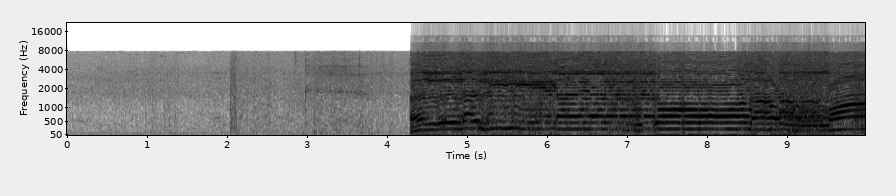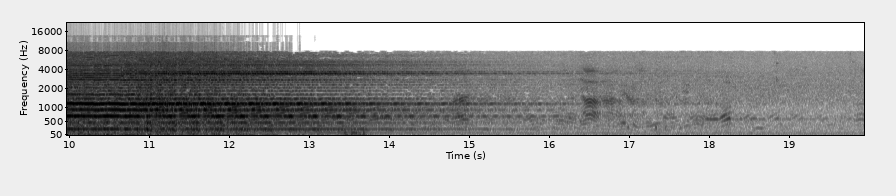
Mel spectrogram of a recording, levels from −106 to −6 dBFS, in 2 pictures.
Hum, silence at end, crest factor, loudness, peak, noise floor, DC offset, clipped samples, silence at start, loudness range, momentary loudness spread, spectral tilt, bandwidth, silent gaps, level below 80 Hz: none; 3.35 s; 6 dB; -3 LUFS; 0 dBFS; -41 dBFS; under 0.1%; 0.9%; 2.05 s; 12 LU; 18 LU; -1.5 dB/octave; 14.5 kHz; none; -34 dBFS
